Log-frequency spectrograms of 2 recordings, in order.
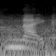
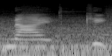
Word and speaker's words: Nike: but that's very American if you travel abroad people would say naik but the right waist night key because this it's just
